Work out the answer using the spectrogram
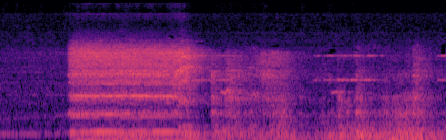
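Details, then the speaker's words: Drone losing power mid-flight: loud motor whine cuts out abruptly, leaving thin high beep tones from the ESC as it spins down and crashes; wouldn't power up again for minutes; cause unknown. "my esc powered off because you can see when i start spinning you'll hear it beeping"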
